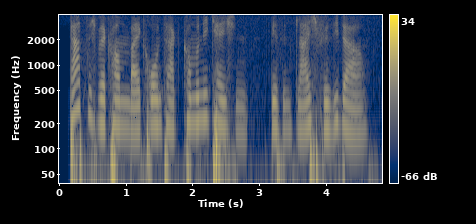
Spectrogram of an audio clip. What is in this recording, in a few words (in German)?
Telefonansage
